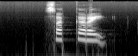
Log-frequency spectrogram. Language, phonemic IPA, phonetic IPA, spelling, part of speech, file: Tamil, /tʃɐɾkːɐɾɐɪ̯/, [sɐɾkːɐɾɐɪ̯], சர்க்கரை, noun, Ta-சர்க்கரை.ogg
- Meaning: 1. sugar 2. short for சர்க்கரை நோய் (carkkarai nōy, “diabetes”) 3. jaggery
